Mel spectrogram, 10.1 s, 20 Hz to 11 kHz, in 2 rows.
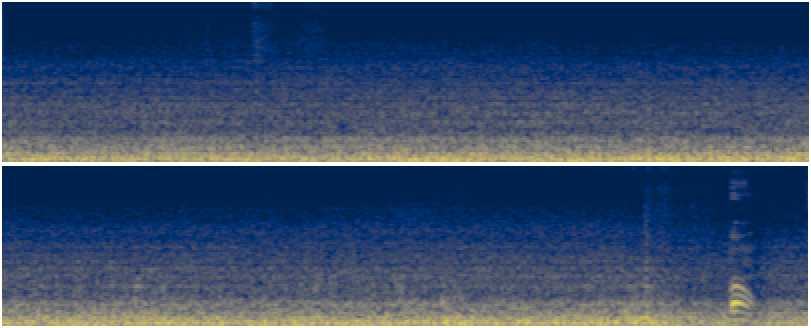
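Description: A steady low rumble of tyres on the road and the drivetrain, heard inside the well-insulated cabin of a Jeep Compass 2.0 Flex SUV cruising at about 105–110 km/h.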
